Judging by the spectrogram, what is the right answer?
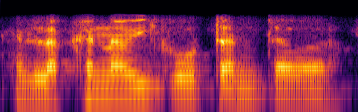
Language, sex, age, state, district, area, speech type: Sindhi, male, 45-60, Gujarat, Junagadh, rural, conversation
